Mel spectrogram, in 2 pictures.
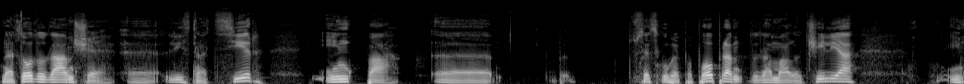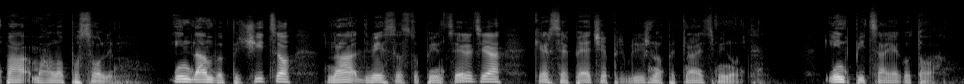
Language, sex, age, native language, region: Slovenian, male, 50-59, Slovenian, Drava region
